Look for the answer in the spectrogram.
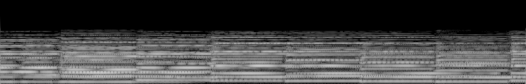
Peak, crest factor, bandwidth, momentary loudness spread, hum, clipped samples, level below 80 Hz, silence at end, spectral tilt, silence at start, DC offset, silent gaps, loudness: -6 dBFS; 12 dB; 5.2 kHz; 5 LU; none; under 0.1%; -68 dBFS; 0 s; -8.5 dB/octave; 0 s; under 0.1%; none; -17 LUFS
